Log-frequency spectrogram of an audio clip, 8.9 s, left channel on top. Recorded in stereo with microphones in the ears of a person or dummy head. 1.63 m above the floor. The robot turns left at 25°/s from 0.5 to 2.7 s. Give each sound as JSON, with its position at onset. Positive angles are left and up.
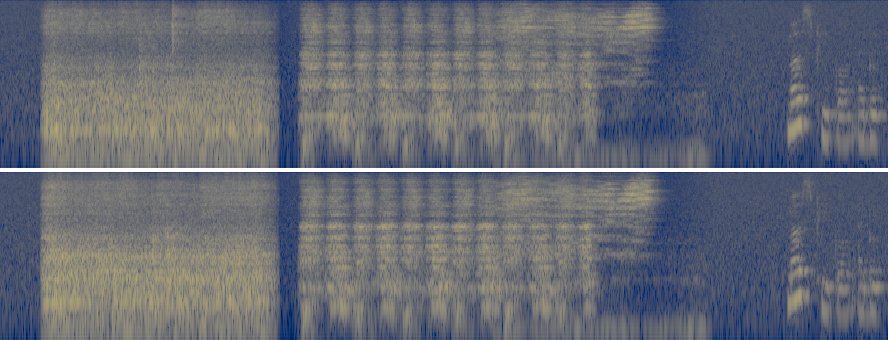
{"t": 3.0, "sound": "sawing", "side_deg": -40, "distance_m": 7.5}
{"t": 4.9, "sound": "cutlery clinking", "side_deg": -25, "distance_m": 6.5}
{"t": 7.9, "sound": "a woman speaking", "side_deg": -15, "distance_m": 3.0}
